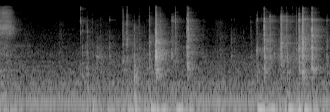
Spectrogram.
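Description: Computer keyboard typing in two short bursts of keystrokes, one around two seconds in and a quicker run near the end.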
